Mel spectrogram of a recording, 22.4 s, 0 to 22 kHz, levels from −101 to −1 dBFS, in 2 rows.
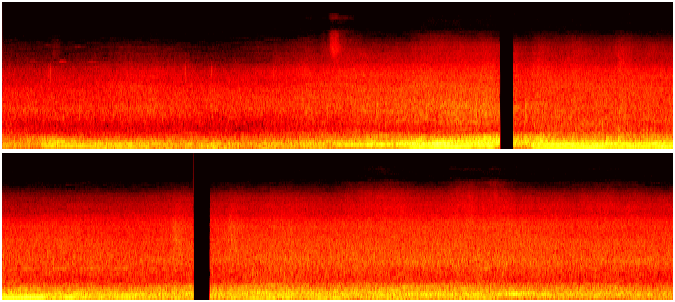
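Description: A clip of everyday sounds with two stream reconnect dropouts. At 8.30 to 8.53 s it goes silent for 180 ms, then the audio comes back roughly a fifth of a second further on, so a small slice is simply missing. At 14.38 to 15.31 s there's a 227 ms gap, and this time it resumes 705 ms earlier and replays that stretch. Both times the connection dropped, the player reconnected and started a fresh decoder mid-stream, and on the second one the server resent a burst of audio.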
